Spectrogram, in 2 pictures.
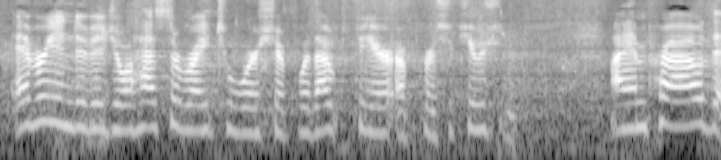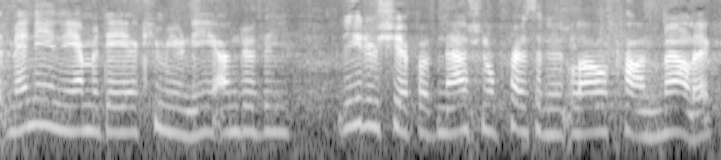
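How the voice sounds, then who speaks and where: A woman's voice: mid-range voice, pushed and bright, low-quality recording. A woman reading a formal, prepared statement as a member of parliament. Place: indoor legislative chamber. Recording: some chamber noise behind.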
